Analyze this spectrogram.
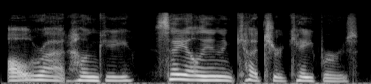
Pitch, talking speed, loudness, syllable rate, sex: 180 Hz, 130 wpm, -16 LUFS, 3.3 syllables/s, female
